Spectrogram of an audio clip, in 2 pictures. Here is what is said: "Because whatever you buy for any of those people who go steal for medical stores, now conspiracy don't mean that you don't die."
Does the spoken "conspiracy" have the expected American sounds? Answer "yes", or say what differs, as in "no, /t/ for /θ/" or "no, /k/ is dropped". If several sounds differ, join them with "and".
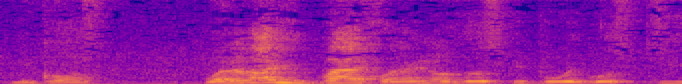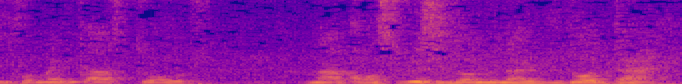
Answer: no, /p/ is dropped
